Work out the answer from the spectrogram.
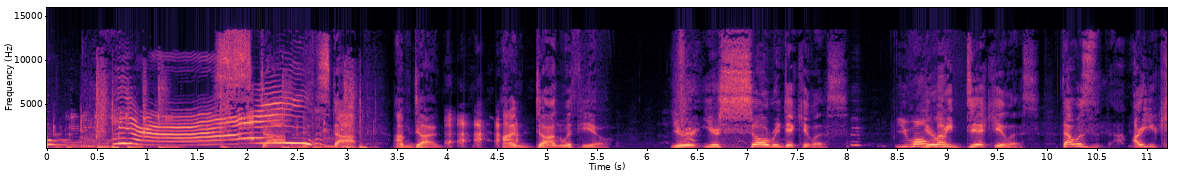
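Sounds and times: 
person imitating a cat meow during a freestyle rap: 0.6 - 2.8
speech: 2.9 - 11.1.

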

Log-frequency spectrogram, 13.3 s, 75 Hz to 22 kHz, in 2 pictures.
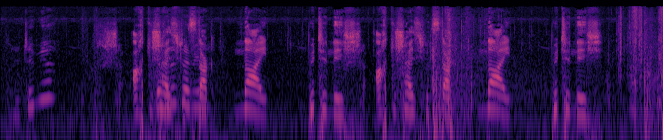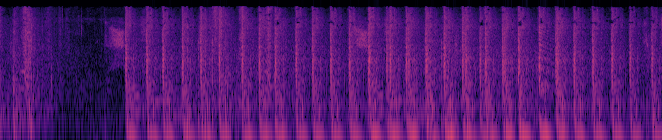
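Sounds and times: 
speech: 0.2 - 6.5
rapid automatic video game gunfire: 7.9 - 13.2.

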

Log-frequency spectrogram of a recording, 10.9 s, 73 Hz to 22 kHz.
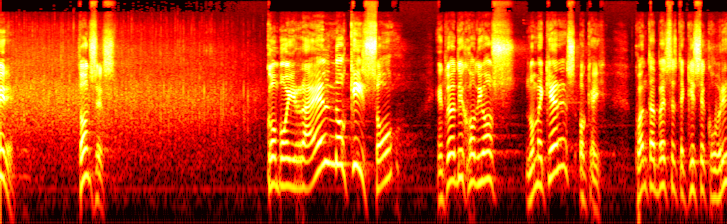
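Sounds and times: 
speech: 0.0 - 0.3, 1.2 - 1.8, 4.0 - 6.0, 6.6 - 10.9
audience clapping hands loudly: 0.0 - 4.0.

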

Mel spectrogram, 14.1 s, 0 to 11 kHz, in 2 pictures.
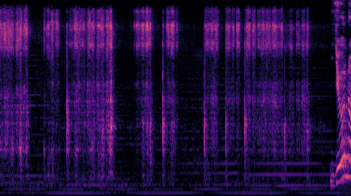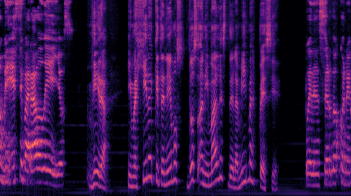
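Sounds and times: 
pencil scribbling on paper: 0.0 - 6.3
speech: 6.6 - 14.0.

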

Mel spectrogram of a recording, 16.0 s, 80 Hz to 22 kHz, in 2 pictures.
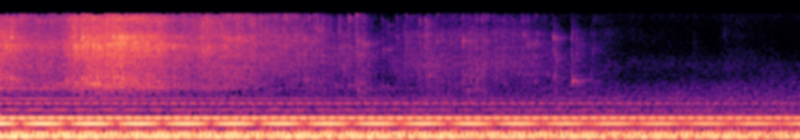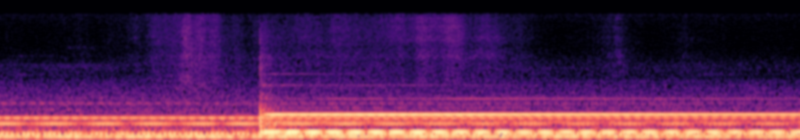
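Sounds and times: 
bright shimmering rattle: 0.0 - 6.3
singing bowl struck: 0.0 - 7.7, 10.2 - 16.0
singing bowls humming in layered tones: 0.0 - 16.0.

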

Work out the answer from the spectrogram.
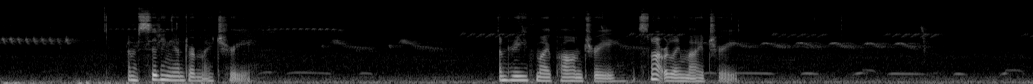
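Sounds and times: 
birds chirping and calling outdoors: 0.0 - 10.3
speech: 1.3 - 2.6, 5.0 - 7.5.

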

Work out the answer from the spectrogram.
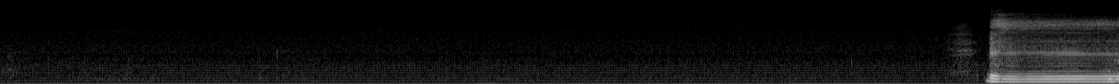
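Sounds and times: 
loud steady electronic hum: 6.8 - 11.1.

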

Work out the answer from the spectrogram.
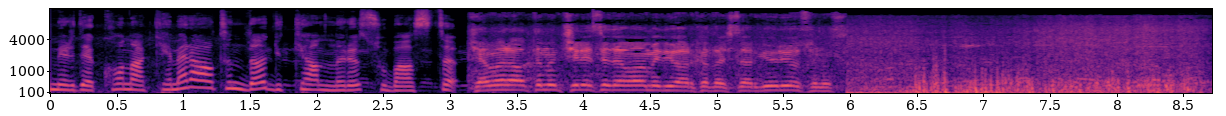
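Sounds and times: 
speech: 0.0 - 6.2
crashing surf at the coast: 5.9 - 8.7
strong storm wind at the coast roaring across the microphone: 6.0 - 8.7.

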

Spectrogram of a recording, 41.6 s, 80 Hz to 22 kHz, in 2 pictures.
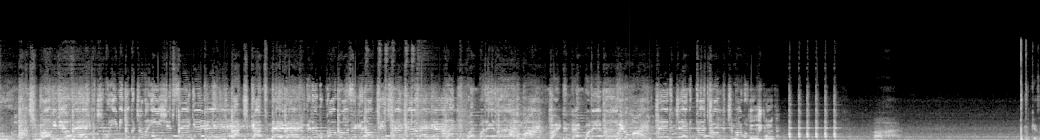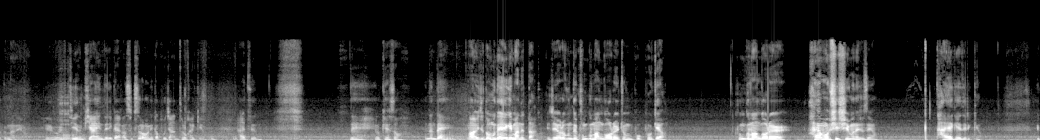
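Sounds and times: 
person singing a song chorus: 0.0 - 15.6
pounding beat: 0.0 - 16.9
speech: 22.6 - 26.2, 27.8 - 34.2, 35.6 - 38.4, 39.6 - 40.5.

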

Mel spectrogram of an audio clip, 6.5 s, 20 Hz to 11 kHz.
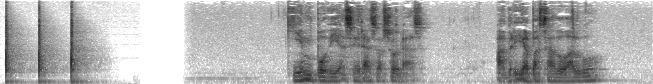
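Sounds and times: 
firm knocks on a wooden front door: 0.0 - 1.0
speech: 2.9 - 4.4, 5.0 - 6.1.

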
